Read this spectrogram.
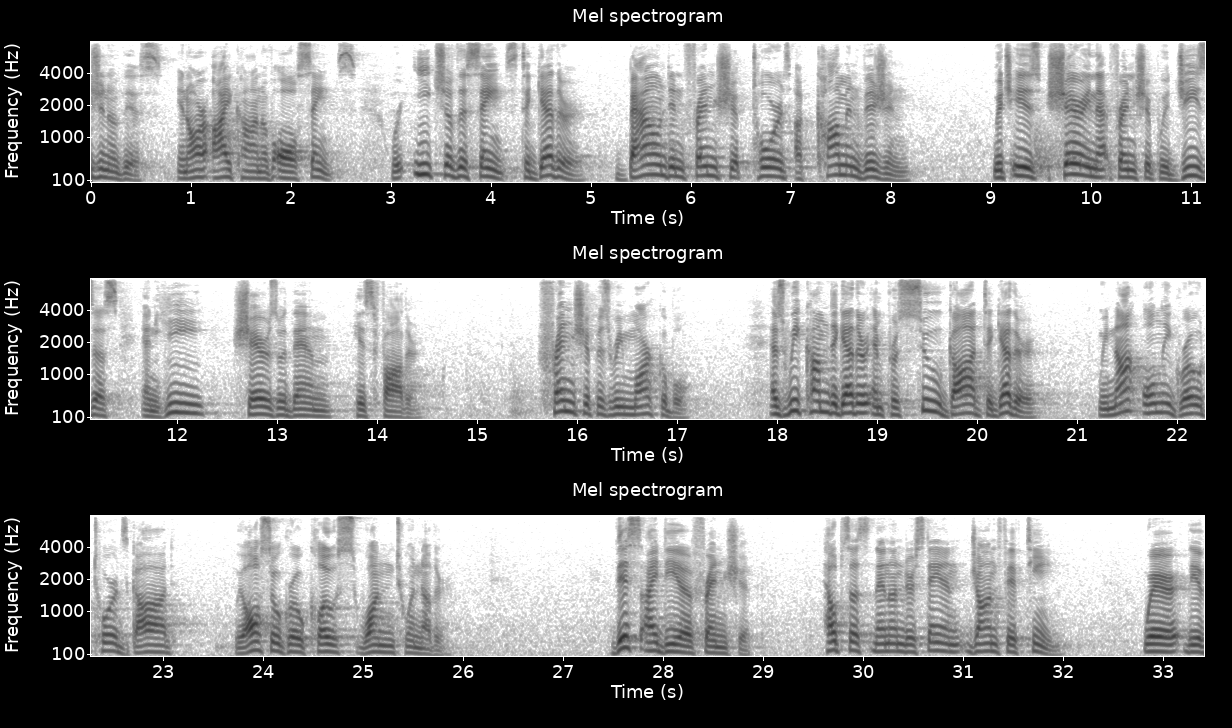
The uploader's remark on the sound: preached on June 18, 2023 at All Saints Anglican Church in Charlottesville, VA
